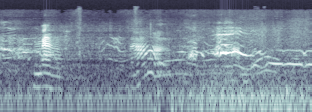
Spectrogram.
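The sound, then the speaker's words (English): Several children gathered at the top of a snowy hill howl at the waning gibbous moon in a cloudless sky, long wavering wails rising and falling and overlapping one another over a steady low rumble. “In the background, kids gathered at the top of a snowy hill howl at the waning gibbous moon, hanging in the cloudless sky.”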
